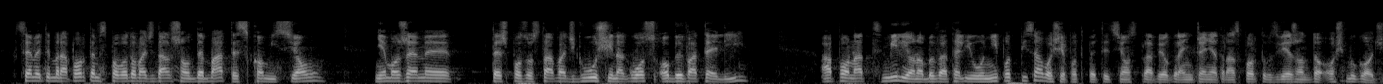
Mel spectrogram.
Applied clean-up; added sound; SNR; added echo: none; none; none; none.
